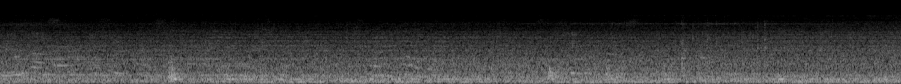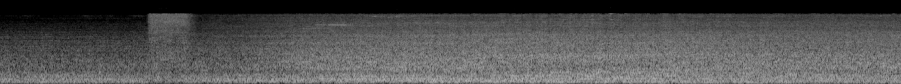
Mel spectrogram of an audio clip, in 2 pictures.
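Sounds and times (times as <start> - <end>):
train wheels rumbling on rail: 0.1 - 18.0
air hiss: 10.5 - 11.0.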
